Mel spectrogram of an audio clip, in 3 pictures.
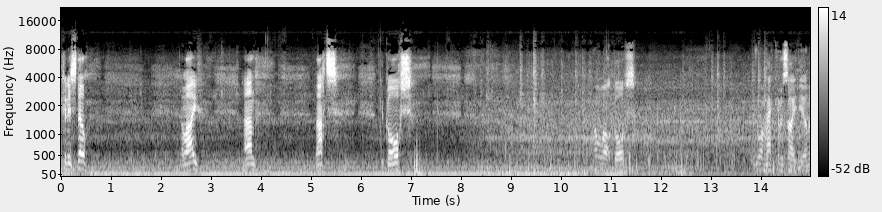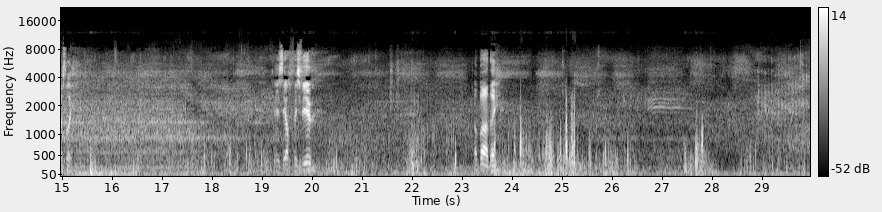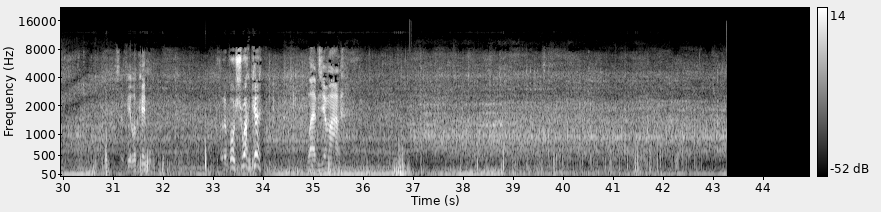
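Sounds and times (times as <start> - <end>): brush-cutting machine engine: 0.0 - 43.2.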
